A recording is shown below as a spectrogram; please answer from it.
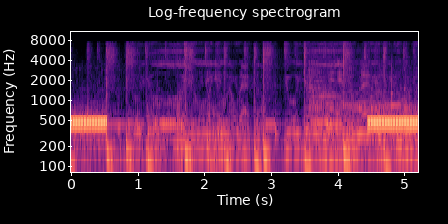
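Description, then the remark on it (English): An outgoing phone call to a guest's phone rings. A steady, loud ringback tone sounds at the start and again at the end, with a busy jumble of other sound in between. “And that, of course, is Jay Garman's phone ringing, and we're hoping he comes on here.”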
